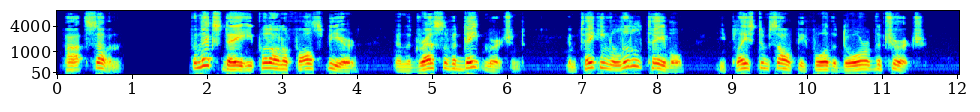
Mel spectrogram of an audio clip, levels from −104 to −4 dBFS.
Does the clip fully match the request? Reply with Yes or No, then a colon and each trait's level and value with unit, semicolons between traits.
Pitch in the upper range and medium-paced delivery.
Yes: high, 215 Hz; average, 155 wpm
